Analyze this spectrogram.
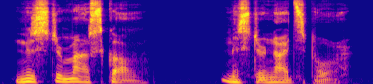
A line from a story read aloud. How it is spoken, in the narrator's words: the manservant announced in a subdued but distinct voice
